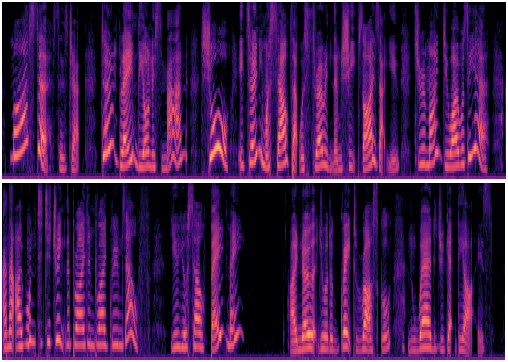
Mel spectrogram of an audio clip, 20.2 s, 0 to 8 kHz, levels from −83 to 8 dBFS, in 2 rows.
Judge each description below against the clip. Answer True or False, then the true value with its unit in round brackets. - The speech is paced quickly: False (170 wpm)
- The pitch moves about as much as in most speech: False (6.1 semitones)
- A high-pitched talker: True (245 Hz)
